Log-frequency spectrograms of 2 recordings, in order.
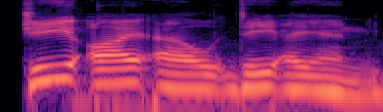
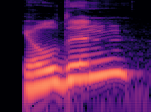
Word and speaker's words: Gildan: Gilden. There's no U in it. It's Gildan.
